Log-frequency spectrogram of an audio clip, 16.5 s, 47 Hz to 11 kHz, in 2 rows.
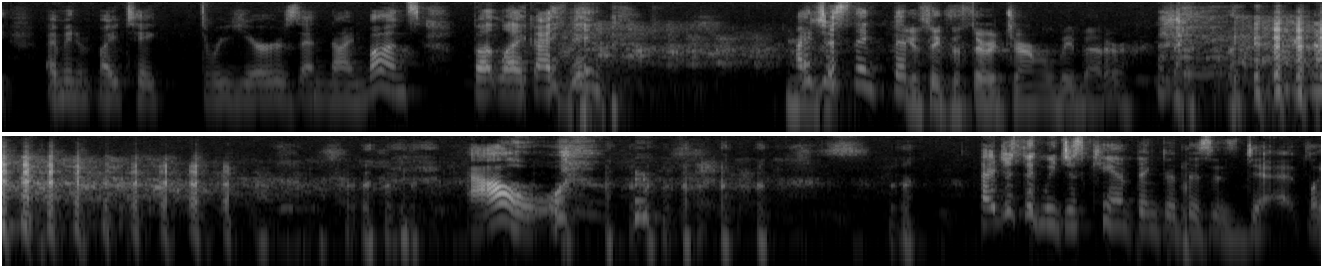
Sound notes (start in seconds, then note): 3.5 audience laughing; 7.3 audience laughing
